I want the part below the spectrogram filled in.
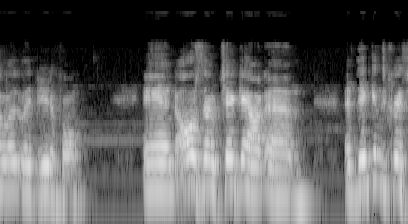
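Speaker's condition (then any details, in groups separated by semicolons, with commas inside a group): Cerebral palsy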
